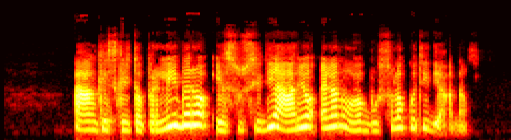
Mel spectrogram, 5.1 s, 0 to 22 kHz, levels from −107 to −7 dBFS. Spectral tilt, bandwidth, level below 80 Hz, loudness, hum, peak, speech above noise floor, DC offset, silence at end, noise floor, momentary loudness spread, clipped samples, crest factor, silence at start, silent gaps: -4.5 dB/octave; 8.8 kHz; -70 dBFS; -18 LUFS; none; -2 dBFS; 61 dB; under 0.1%; 0.5 s; -79 dBFS; 13 LU; under 0.1%; 18 dB; 0.75 s; none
